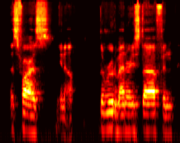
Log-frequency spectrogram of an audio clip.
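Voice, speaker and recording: This man talks in an American accent, his intonation monotone and flat. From US Northwest, Coeur d'Alene, Idaho. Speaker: college football player, draft prospect. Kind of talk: podcast interview. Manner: casual, with many fillers and hesitations.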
